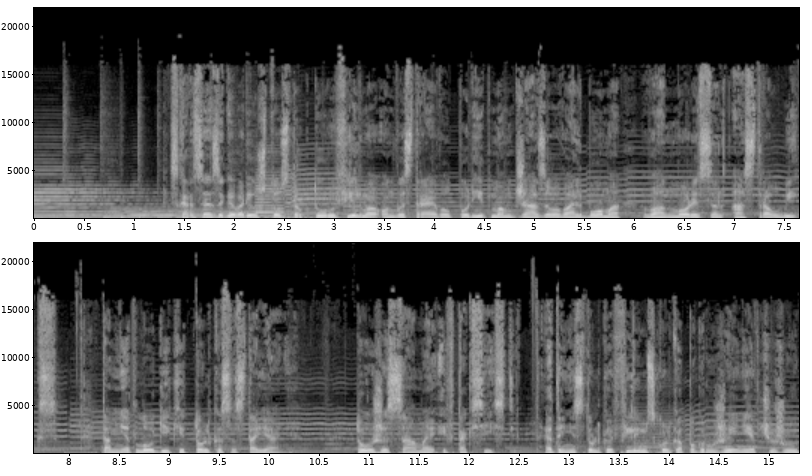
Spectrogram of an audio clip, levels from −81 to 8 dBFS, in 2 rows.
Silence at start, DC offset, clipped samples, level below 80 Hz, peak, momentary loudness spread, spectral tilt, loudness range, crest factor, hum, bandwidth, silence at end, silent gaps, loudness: 0 s; under 0.1%; under 0.1%; -36 dBFS; 0 dBFS; 9 LU; -4 dB/octave; 2 LU; 12 dB; none; 18 kHz; 0 s; none; -13 LUFS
